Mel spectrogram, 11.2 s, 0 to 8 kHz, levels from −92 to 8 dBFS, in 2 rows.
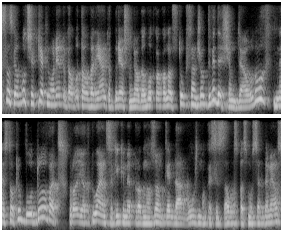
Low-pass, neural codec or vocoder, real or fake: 7.2 kHz; codec, 24 kHz, 0.9 kbps, DualCodec; fake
